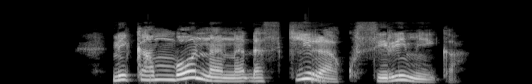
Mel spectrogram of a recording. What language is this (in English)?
Taita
